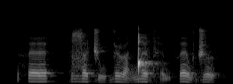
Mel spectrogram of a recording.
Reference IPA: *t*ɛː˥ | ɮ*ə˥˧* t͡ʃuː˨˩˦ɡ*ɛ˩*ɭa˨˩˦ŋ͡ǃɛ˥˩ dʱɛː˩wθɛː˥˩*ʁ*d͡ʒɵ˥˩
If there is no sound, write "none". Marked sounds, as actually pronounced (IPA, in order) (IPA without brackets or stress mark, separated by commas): θ, ɐ˥˧, ɛ˥˧, w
